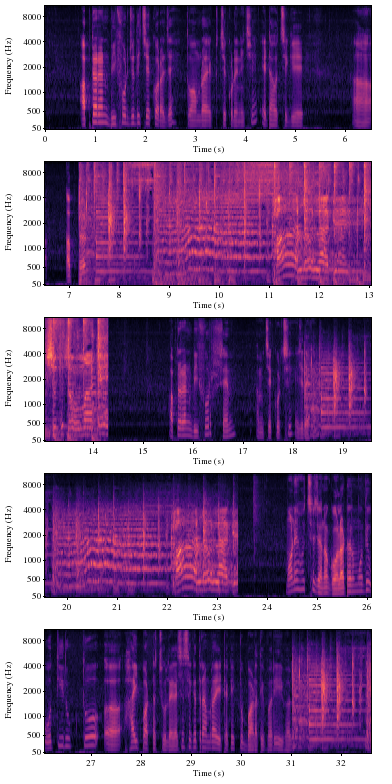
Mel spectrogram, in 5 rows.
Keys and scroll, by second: 7.3 space, 18.4 space, 23.5 space, 31.2 space.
